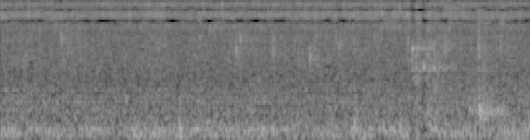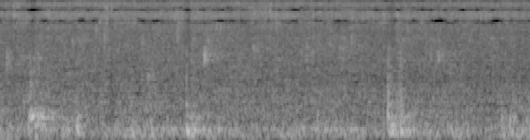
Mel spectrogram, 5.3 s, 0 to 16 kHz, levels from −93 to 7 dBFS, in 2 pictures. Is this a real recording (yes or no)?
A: yes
